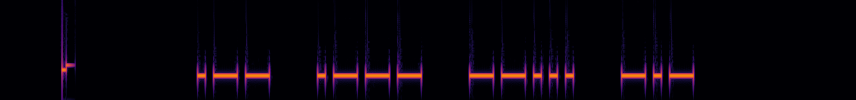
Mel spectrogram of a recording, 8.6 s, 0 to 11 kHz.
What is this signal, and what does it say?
Morse code, heard as a keyed tone, about 15 wpm, spaced as for 11 wpm, 700 Hz. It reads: WJ7K
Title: USA Call Signs - 4 Characters - 2x Character Spacing - 15wpm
